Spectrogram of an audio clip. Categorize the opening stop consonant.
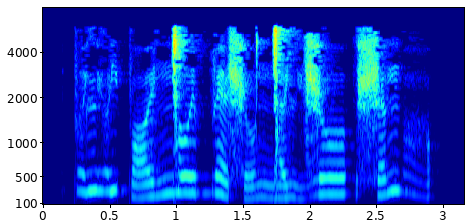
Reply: plain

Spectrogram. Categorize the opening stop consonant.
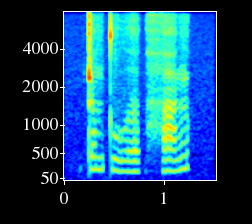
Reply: plain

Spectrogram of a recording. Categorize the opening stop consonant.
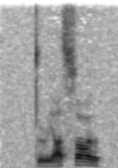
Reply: plain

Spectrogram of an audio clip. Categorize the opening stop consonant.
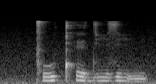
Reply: click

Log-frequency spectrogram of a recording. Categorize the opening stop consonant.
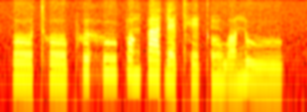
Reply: aspirated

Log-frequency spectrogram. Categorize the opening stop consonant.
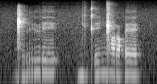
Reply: click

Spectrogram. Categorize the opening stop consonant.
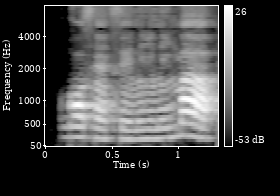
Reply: plain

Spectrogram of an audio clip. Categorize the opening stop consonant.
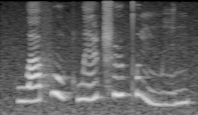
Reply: aspirated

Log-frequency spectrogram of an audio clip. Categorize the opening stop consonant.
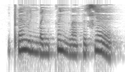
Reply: ejective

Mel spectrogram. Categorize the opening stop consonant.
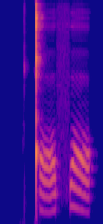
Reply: click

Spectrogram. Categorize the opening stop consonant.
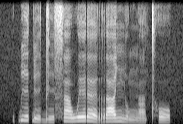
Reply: implosive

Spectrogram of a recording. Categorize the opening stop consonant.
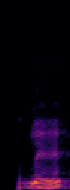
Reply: implosive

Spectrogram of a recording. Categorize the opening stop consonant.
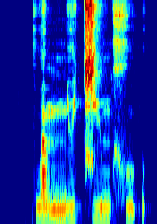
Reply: plain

